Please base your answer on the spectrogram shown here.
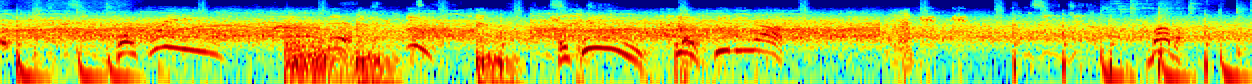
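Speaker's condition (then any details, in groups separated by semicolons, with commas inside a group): No condition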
